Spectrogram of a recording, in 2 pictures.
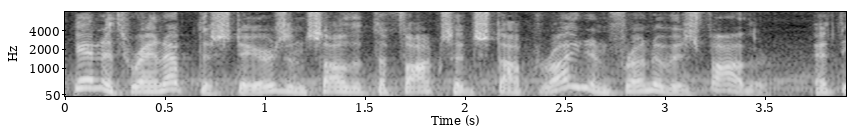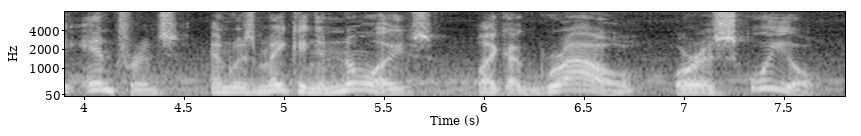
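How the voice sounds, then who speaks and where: High-pitched, animated man narrating a story. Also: moderate pace, few pauses, faint music behind. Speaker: streamer. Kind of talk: expressive narration of a visual novel.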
